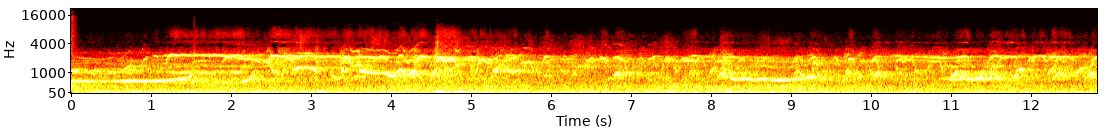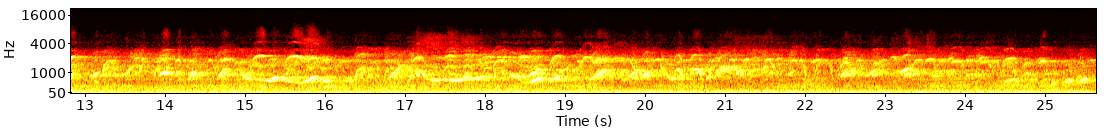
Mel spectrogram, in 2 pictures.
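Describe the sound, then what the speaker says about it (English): A pack of coyotes howls far back in the woods, a couple of miles away, with a chorus of overlapping wavering yips and rising and falling howls that carries on steadily for nearly half a minute. "That was a pack of coyotes, probably a couple miles back in the woods"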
